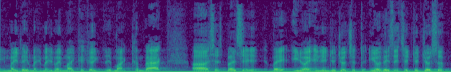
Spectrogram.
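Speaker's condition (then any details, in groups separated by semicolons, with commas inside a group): Stuttering; struggled with it for a while, adults at gadsdale said stutter barred preaching; worse when trying to stand still; repeated sounds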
